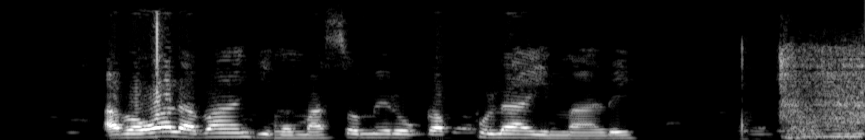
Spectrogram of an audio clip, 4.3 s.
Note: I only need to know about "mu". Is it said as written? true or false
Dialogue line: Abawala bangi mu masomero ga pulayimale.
true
